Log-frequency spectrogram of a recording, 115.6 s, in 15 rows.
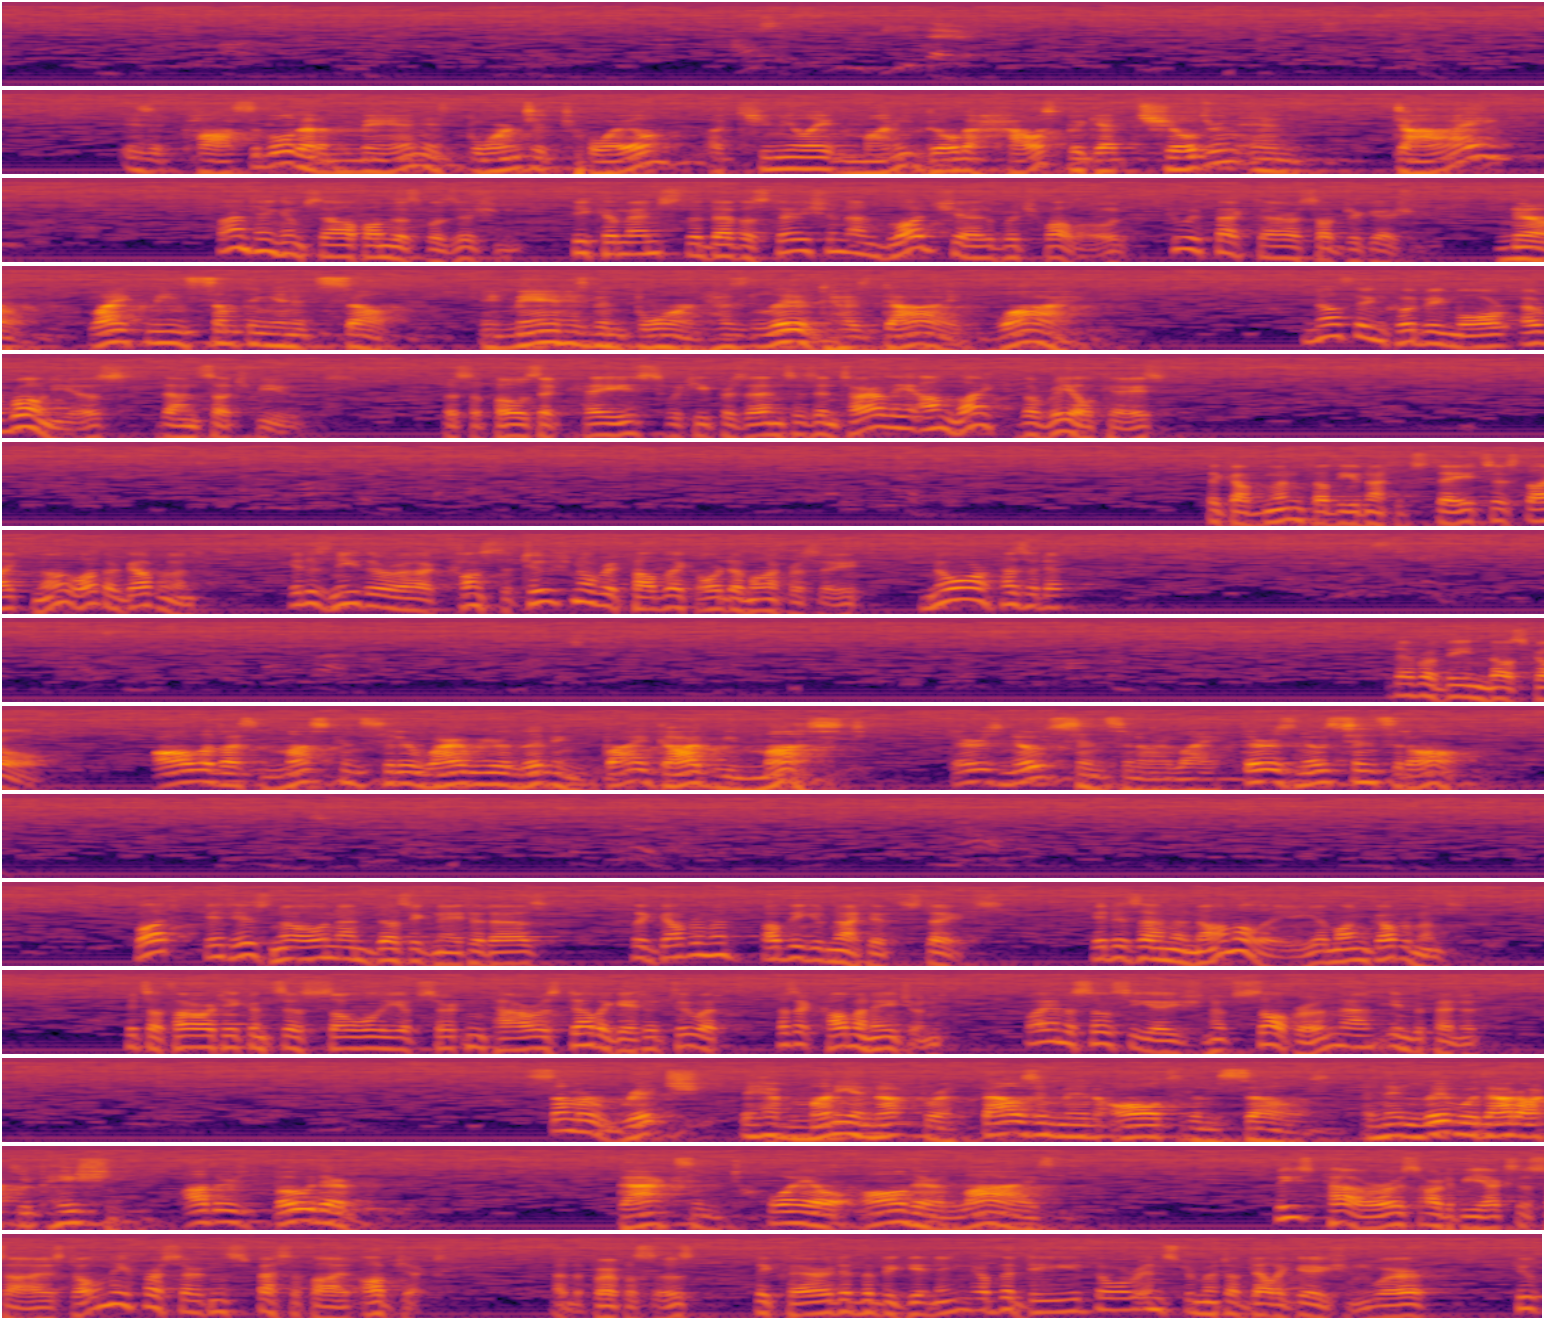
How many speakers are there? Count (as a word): three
